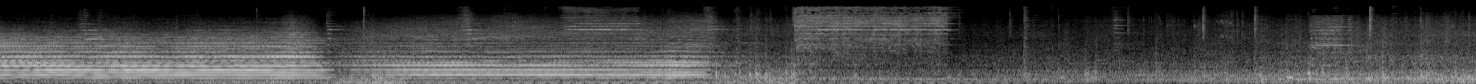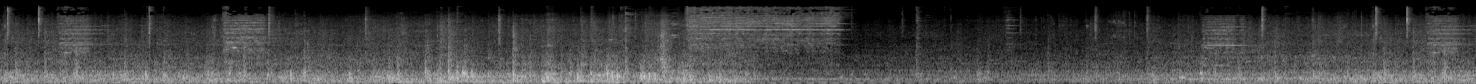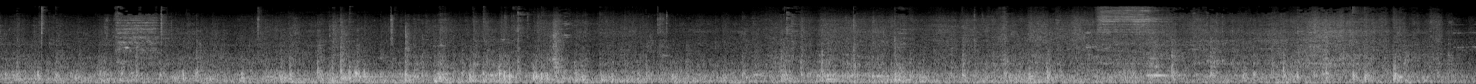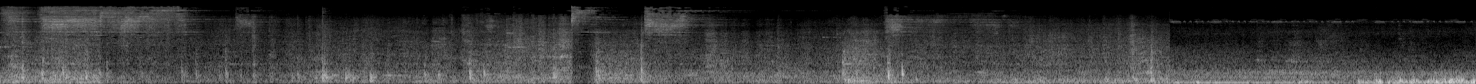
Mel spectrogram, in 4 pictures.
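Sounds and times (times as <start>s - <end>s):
freight train wheels rumbling on rails: 0.0s - 59.0s
high wheel squeal: 5.6s - 6.4s, 8.0s - 9.6s, 21.6s - 23.3s, 40.4s - 41.4s.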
